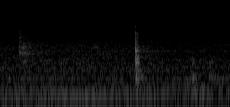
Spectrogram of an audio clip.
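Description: A faint click just after the start and a sharper single click about two-thirds of the way through, over a steady low room hum.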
